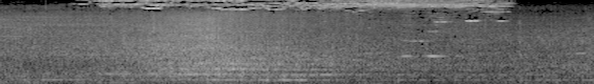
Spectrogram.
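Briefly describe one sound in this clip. A truck engine rumbles as the truck slowly drives past close by.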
